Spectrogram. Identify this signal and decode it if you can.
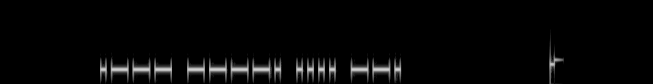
Morse code, heard as a keyed tone, about 22 wpm, 700 Hz. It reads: J9HG
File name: practice / 22wpm / Four Letter-Number Combinations - 22wpm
